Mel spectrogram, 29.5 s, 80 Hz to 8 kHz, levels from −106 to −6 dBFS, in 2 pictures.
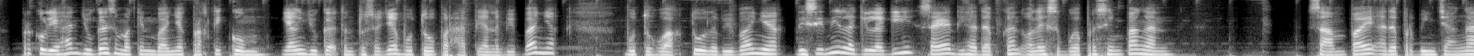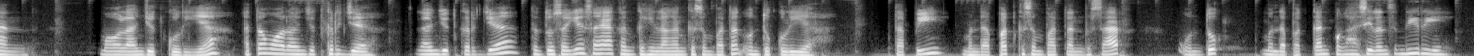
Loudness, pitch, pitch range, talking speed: -20 LUFS, 185 Hz, 170-205 Hz, 110 wpm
